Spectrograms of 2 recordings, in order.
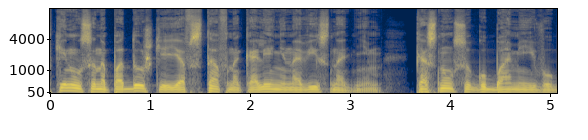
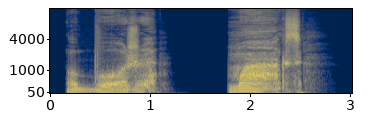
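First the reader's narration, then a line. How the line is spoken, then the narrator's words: Halting, strained mutter. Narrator (Russian): Сбивчиво, с трудом пробормотал Сайлас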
